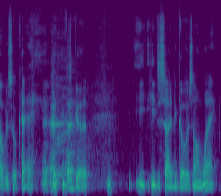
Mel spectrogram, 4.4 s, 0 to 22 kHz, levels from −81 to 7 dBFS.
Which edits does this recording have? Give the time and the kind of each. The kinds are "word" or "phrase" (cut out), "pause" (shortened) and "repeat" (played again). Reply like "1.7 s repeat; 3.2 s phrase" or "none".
1.3 s word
